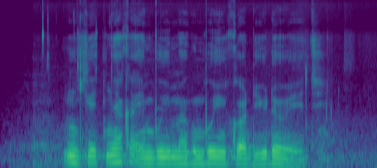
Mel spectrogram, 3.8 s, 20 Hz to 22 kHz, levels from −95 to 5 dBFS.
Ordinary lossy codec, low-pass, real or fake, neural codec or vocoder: none; none; real; none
